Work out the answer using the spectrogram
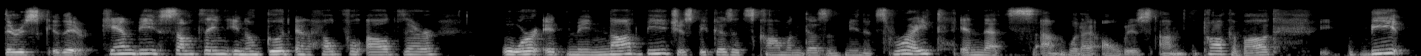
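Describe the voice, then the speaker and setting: A woman's voice: lowish voice, animated, takes it slowly, a little hiss or hum. A woman host explaining a topic on a video call, earnest and hesitant with many fillers.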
